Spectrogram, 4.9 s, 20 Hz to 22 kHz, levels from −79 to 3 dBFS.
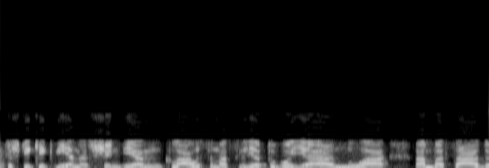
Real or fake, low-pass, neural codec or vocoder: real; 7.2 kHz; none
